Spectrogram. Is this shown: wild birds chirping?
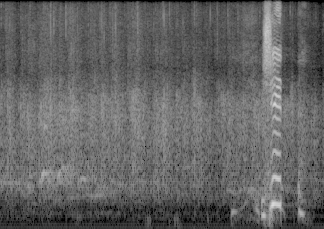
no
